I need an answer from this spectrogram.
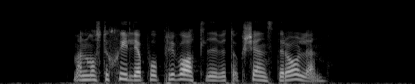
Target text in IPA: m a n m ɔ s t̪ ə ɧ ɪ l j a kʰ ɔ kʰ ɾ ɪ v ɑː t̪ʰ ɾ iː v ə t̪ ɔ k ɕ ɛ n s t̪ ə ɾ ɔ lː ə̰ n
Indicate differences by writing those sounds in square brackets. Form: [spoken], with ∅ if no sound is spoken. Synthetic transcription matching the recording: m a n m ɔ s t̪ ə ɧ ɪ l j a [pʰ] ɔ [pʰ] ɾ ɪ v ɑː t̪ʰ [l] iː v ə t̪ ɔ k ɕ ɛ n s t̪ ə ɾ ɔ lː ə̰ n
